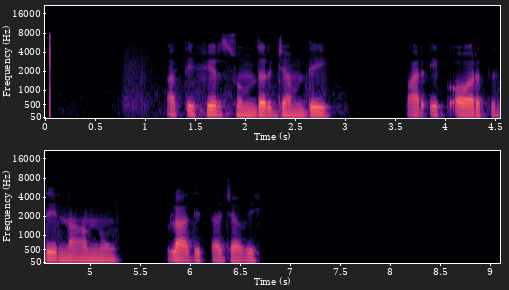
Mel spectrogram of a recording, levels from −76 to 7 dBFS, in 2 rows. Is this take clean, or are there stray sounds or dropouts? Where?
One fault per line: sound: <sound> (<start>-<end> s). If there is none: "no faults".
no faults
